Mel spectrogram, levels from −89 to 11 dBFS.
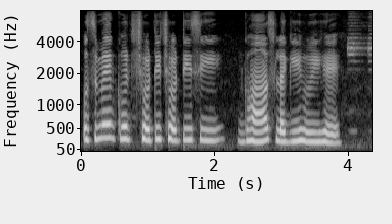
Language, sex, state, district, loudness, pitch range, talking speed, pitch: Hindi, female, Madhya Pradesh, Bhopal, -13 LUFS, 210-255 Hz, 110 wpm, 235 Hz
